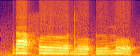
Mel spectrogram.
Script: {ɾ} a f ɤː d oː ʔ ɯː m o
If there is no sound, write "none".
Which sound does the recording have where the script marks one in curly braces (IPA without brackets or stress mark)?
ɾ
